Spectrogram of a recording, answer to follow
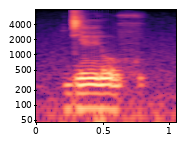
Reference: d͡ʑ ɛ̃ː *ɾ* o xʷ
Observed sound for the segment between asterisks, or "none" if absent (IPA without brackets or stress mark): ɾ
